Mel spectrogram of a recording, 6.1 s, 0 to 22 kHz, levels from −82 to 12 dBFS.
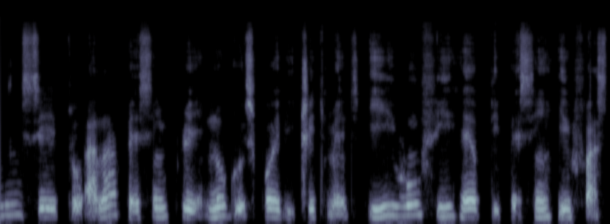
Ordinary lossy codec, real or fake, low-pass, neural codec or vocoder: none; fake; 14.4 kHz; vocoder, 44.1 kHz, 128 mel bands, Pupu-Vocoder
